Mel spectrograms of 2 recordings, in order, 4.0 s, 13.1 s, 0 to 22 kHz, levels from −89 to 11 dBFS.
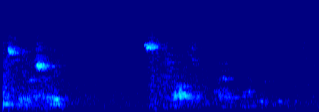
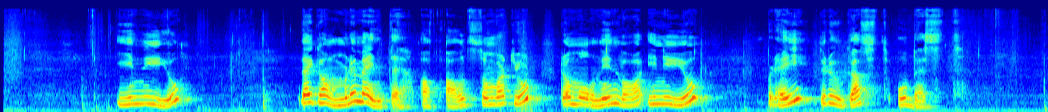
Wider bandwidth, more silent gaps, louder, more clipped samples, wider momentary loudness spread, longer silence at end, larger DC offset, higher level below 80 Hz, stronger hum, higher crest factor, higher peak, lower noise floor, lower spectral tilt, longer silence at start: second, 13.5 kHz vs 16 kHz; neither; second, -58 LUFS vs -20 LUFS; neither; about the same, 11 LU vs 12 LU; second, 0 s vs 1.15 s; neither; second, under -90 dBFS vs -58 dBFS; neither; about the same, 20 dB vs 18 dB; second, -42 dBFS vs -4 dBFS; first, -85 dBFS vs -55 dBFS; second, -2 dB/octave vs -6.5 dB/octave; second, 0.05 s vs 1.45 s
